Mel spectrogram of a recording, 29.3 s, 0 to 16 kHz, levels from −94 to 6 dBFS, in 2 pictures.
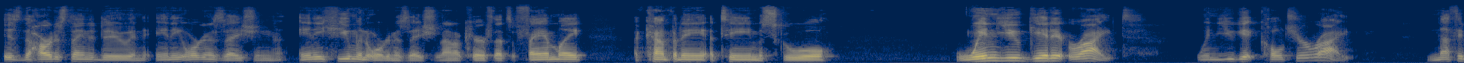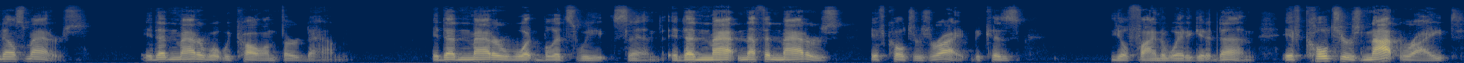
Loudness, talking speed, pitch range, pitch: -30 LUFS, 155 wpm, 100-115 Hz, 110 Hz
